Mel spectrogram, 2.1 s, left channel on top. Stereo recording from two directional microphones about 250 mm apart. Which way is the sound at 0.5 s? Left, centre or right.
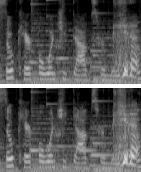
Left.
